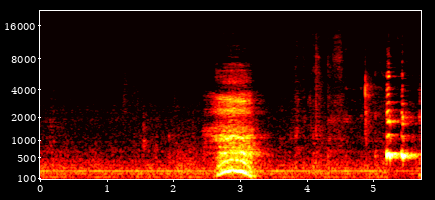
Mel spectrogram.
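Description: A short wordless vocal exclamation, its pitch rising then falling, over a steady low hum. A few faint small clicks come near the end.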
